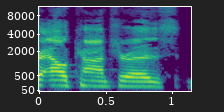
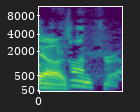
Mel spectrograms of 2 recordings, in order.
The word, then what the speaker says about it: Alcantara: Knows, because there is an accent mark there. Because I hear a lot of people Alcantara, which normally the second to last syllable is going to get your accent, but not here.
